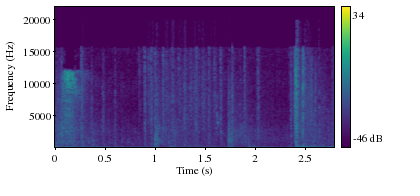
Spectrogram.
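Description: Machine gun fire in the World War II game Hell Let Loose on the Remagen Ludendorff Bridge map: dense, continuous distant bursts of gunfire with sharp louder shots cutting through the rolling battle noise.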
